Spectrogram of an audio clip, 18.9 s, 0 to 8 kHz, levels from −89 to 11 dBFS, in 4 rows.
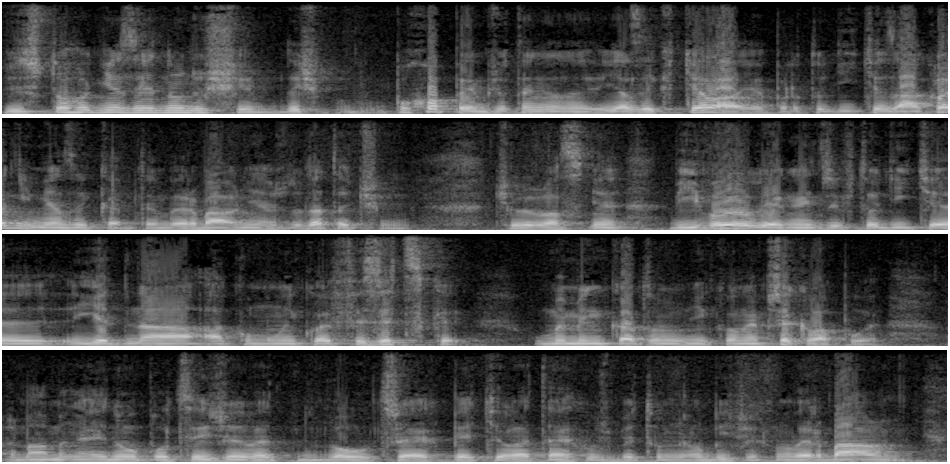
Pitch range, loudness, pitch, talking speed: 95-110 Hz, -19 LUFS, 105 Hz, 165 wpm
